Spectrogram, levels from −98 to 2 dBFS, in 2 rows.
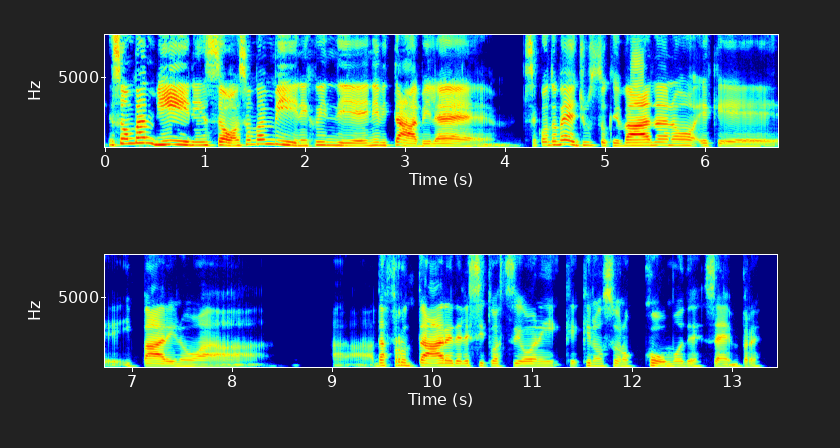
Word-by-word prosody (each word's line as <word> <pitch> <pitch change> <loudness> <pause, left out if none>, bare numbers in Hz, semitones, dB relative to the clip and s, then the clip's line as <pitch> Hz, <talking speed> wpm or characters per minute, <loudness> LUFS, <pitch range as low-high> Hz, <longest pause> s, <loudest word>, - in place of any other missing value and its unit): Son 330 +8 +3
bambini, 260 -10 +5
insomma, 215 -4 +2
son 285 +8 -2
bambini! 250 -12 -1
Quindi 210 -5 -4
è 175 - 0
inevitabile, 170 -5 +2
ehm, 215 -4 -22
secondo 220 +6 -6
me 290 +3 +2
è 245 - +3
giusto 210 0 -7
che 180 -4 -8
vadano 205 +1 +5
e 180 -1 -10
che 465 - -11
imparino 155 -3 -2
a 140 - -12 0.7
a - - -20
ad - - -20
affrontare 180 -3 0
delle 170 0 -6
situazioni 160 0 -7
che - - -19
che 190 - -12
non 170 -1 -14
sono 150 -1 -10
comode 160 -3 -9
sempre. 145 +2 -11
190 Hz, 135 wpm, -19 LUFS, 165-220 Hz, 0.7 s, bambini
